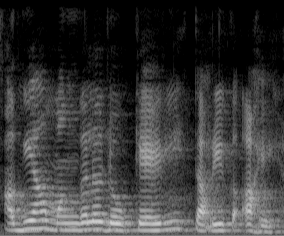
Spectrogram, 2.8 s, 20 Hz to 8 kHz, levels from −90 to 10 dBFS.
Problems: none marked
